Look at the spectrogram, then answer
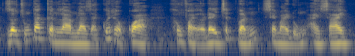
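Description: Male narrator doing a calm, caring older brother with a husky voice. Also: medium pitch, fairly quick. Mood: concerned. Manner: gentle, concerned.

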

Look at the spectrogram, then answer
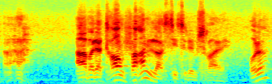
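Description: A middle-aged army colonel, brusque and patronizing. His clipped speech is very forceful and moves up and down a lot. The old 1940s film track hisses faintly. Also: mid-range voice, very animated, a little fast. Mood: skeptical. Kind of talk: 1940s German film acting. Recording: hissy 1940s film soundtrack.

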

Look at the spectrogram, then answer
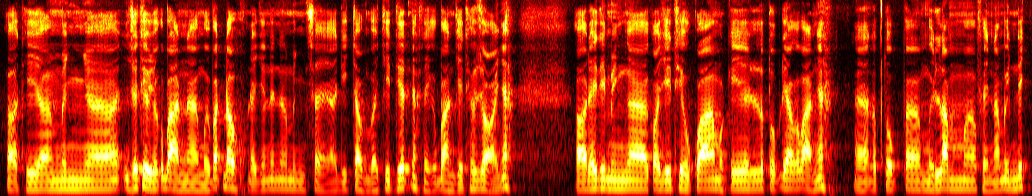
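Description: Brief: male tutor, rapid delivery, halting with fillers, patient repeats, beginner computer lesson. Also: mid-range voice, fairly even intonation, a little mellow. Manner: hesitant, many filler sounds and restarts. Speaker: channel host teaching computer basics.

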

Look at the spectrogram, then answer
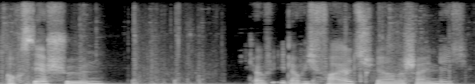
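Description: A woman's voice: mid-range voice, little pitch movement, takes it slowly, slight background noise. A young woman chatting her way through a horse-riding video game, reading quest text aloud and grumbling when she gets lost. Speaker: Let's Play gamer. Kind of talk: casual gameplay commentary.

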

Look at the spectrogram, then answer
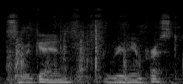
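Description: A man calmly reviewing a small pocket knife, thinking aloud and correcting himself as he goes. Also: low-pitched, moderate pace, heavy background noise. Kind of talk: casual product review narration. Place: indoors at a table, filming hands close up.

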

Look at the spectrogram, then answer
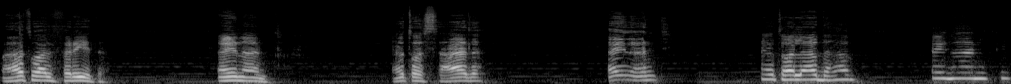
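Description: A man's voice: high-pitched, lively intonation, very fast, fairly bright tone, no echo, recorded from a distance, soft background music. A lovesick melodramatic Egyptian guy. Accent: Egyptian Arabic. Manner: theatrical laments, then whiny protests. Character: lovesick, melodramatic young man. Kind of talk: TV sitcom acting.

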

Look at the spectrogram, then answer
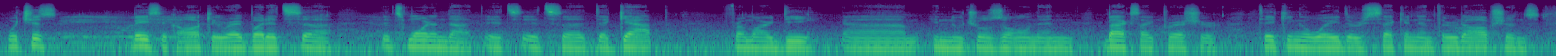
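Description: A man with a French Canadian accent speaks in a flat, even tone, answering reporters after a hockey game. He talks in a measured way, pausing on fillers and restarting phrases. Faint rumble sits behind him. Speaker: hockey head coach. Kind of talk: post-game press interview. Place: arena media backdrop, indoors. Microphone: handheld press mics close.

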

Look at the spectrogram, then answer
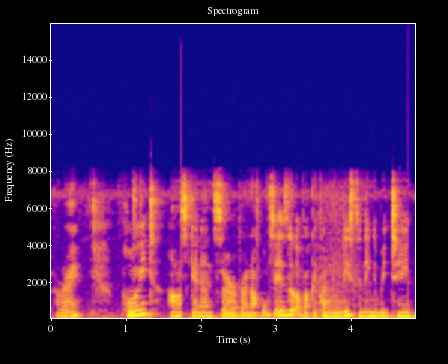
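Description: A Vietnamese woman teaching English to young children online, drilling words slowly and stretching each sound for them to copy. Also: medium pitch, background noise. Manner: slow, exaggerated pronunciation drills.

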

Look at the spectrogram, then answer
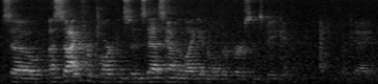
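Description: A male university lecturer explaining to students, checking in with "okay?" and pausing on fillers. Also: medium pitch. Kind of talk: recorded classroom lecture. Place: lecture room. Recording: echoey room, distant mic, noisy.

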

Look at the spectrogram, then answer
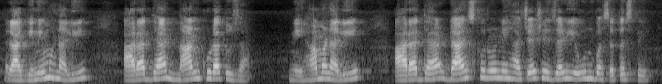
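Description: A woman reading a serialized family story aloud, voicing all the characters' lines in her own lively storytelling voice. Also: on the high side, measured pace. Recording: muffled voice over background music.

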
